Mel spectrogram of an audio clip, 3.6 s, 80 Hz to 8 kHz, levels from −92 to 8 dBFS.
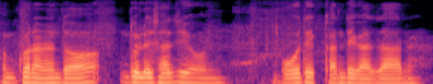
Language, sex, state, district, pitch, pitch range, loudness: Chakma, male, Tripura, Dhalai, 120 Hz, 120-130 Hz, -15 LUFS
